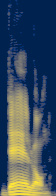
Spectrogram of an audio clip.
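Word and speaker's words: Daeron: and ticktockers please note Condell pronounces those names as craigan and Daron all right see I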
